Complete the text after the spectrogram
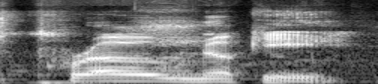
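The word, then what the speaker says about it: pronuke: The word is pro-nookie. That's P-R-O-N-U-K-E. Pro-nookie.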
